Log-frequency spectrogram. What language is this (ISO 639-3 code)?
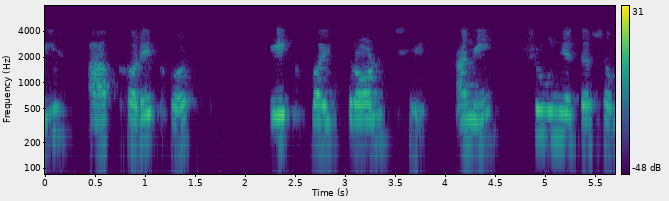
guj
